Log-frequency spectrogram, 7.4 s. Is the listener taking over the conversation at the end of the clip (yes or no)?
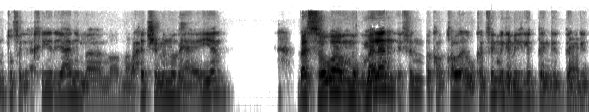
yes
